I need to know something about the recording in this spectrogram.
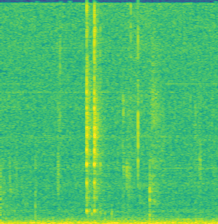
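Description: A handful of light, faint clicks from computer input, a small cluster about a second in and one more near one and a half seconds, over a low steady room hum.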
